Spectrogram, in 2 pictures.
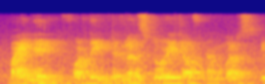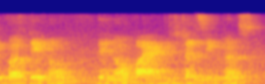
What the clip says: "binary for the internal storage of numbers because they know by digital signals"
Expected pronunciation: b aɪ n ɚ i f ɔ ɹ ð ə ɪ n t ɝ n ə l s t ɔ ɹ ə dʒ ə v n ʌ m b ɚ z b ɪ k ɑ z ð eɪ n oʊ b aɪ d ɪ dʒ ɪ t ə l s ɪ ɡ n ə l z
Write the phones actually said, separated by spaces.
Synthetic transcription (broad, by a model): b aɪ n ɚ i f ɔ ɹ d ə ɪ n t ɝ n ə l s t ɔ ɹ ə dʒ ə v n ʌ m b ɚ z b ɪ k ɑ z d eɪ n oʊ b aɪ d ɪ dʒ ɪ t ə l s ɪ ɡ n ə l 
